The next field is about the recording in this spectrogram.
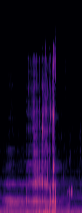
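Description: A brief slurping sip of hot guayusa tea, a soft wet rush of air and liquid lasting about half a second, followed by a faint mouth click.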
